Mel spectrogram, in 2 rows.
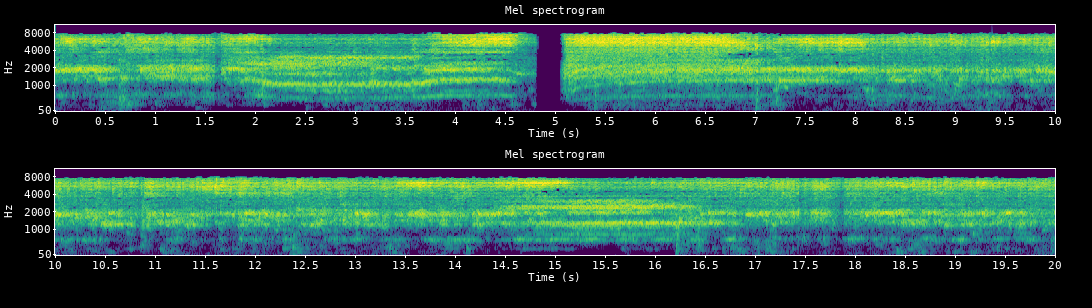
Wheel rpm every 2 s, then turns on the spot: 160, 130, 100, 160, 160, 160, 160, 160, 170, 170.
none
